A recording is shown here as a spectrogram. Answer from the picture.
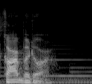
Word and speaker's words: Garbodor: a it's a gar I think it's Garbodor right I don't know if I'm saying it right Garbodor gar garoor yes it's Garbodor what gen do you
